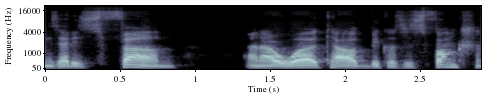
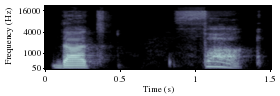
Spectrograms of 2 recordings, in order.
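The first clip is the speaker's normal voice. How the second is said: unvoiced awed curse; hushed whispered fuck; whispered wow. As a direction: breathe the word out in wonder. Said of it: "aha moment".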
